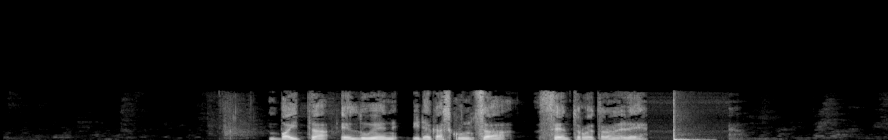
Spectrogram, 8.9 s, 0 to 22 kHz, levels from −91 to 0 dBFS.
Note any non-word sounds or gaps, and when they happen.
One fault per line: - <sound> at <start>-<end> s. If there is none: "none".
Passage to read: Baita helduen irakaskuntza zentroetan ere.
- thud at 6.7-7.2 s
